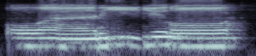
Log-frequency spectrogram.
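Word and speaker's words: قواريرا: Jadi bukan qawariro, tapi qawarir. Huruf rohnya jadi sukun.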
